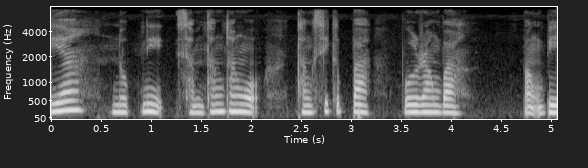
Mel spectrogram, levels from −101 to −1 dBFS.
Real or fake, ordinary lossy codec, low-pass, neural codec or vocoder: real; none; 7.2 kHz; none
